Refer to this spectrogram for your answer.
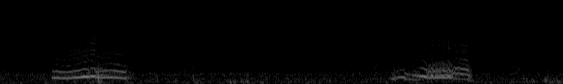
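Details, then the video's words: Sleeping male cat Panda Bear snores loudly beside his best friend Jax, who stays asleep. Two rough, wavering snores, buzzier and more breathy than tonal, come about three seconds apart with quiet breathing between them. "Panda Bear Snoring (Snoring Cat)"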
